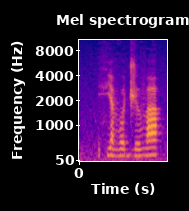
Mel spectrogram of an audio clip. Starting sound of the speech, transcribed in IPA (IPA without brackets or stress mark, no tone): fʲ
